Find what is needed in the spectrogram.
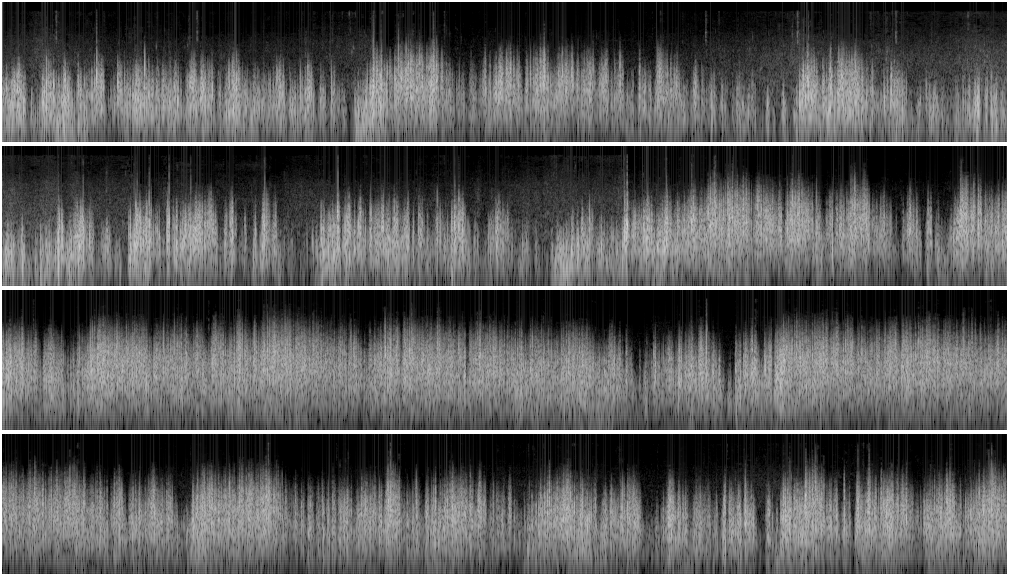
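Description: Gusty wind buffeting the microphone, rising and falling in uneven gusts.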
